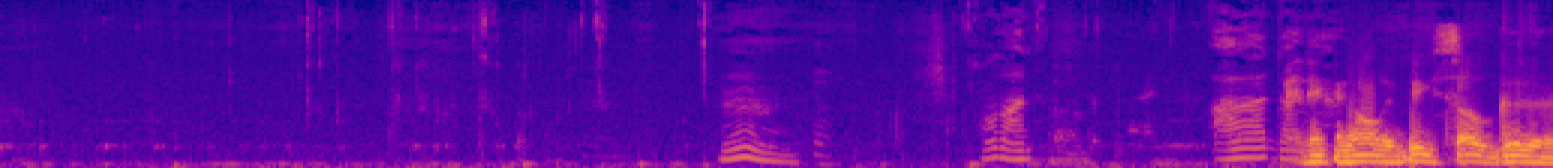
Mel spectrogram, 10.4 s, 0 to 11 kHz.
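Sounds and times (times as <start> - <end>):
person chewing a mouthful of chocolate cake: 0.5 - 5.0, 5.9 - 8.0
speech: 6.6 - 7.2, 8.1 - 10.3.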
